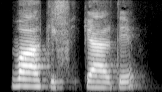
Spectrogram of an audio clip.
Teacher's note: verilmiş cümlədə vurğu sizdə düşür sonuncu hecaya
